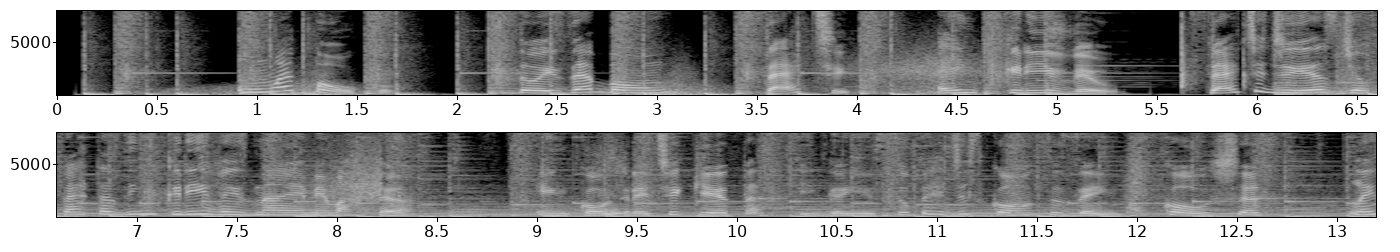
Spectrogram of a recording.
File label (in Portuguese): Varejo elegante natural animado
